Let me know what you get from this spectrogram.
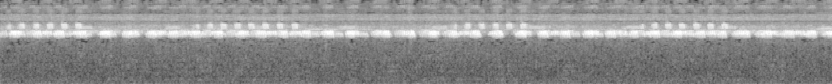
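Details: Many crickets calling in the middle of the night, a bright, even high-pitched buzz overlaid with rapid repeating chirp bursts, steady throughout.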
